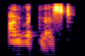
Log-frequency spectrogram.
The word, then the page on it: unwitnessed: Indian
